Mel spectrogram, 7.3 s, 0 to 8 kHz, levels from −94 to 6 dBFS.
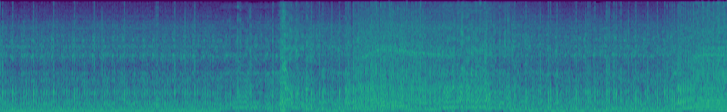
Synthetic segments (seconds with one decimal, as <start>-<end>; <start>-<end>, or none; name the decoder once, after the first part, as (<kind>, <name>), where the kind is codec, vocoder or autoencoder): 2.2-3.1 (vocoder, HiFi-GAN); 4.4-5.1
